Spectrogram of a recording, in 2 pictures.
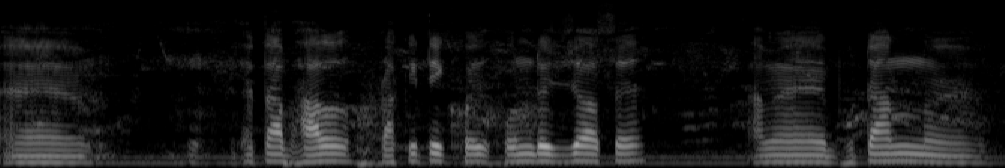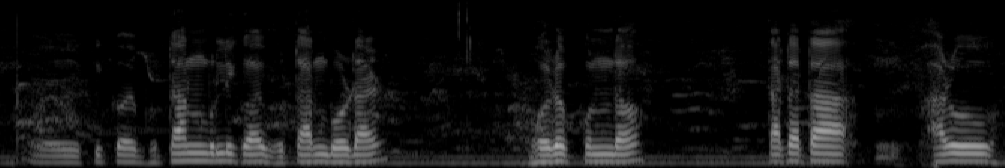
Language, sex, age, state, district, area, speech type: Assamese, male, 60+, Assam, Udalguri, rural, spontaneous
